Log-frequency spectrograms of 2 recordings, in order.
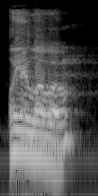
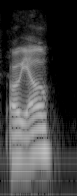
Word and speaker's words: Oyelowo: I said that right? Close enough. – Oyelowo. – No, not even gonna. – The white man in our podcast here, has decided to Oh yellow? – No, no, no.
